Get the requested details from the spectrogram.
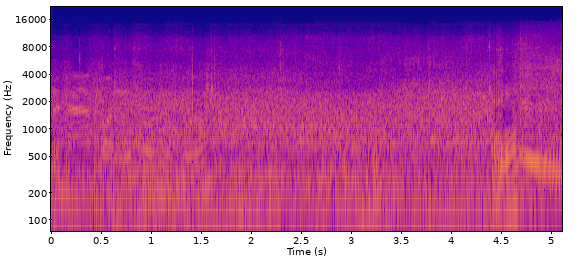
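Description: A chainsaw engine runs loudly close by.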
